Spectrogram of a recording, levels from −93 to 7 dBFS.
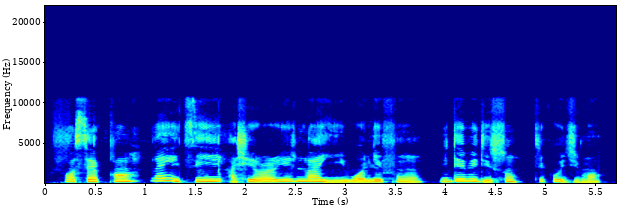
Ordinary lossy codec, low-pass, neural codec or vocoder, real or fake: none; none; none; real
